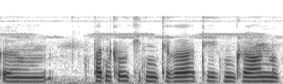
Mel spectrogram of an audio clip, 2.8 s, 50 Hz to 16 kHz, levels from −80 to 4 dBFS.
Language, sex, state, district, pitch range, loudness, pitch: Wancho, female, Arunachal Pradesh, Longding, 170-185 Hz, -20 LUFS, 180 Hz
